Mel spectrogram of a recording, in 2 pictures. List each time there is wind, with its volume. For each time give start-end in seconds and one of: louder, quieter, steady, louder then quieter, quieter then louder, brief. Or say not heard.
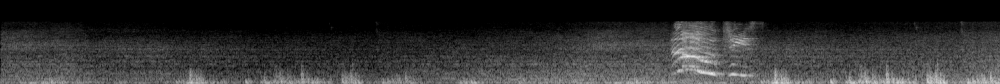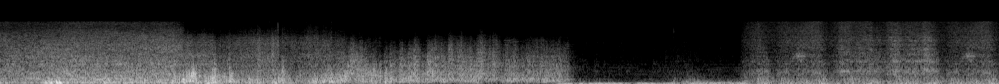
0.0-19.9 louder then quieter.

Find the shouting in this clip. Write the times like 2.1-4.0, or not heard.
6.7-7.7.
